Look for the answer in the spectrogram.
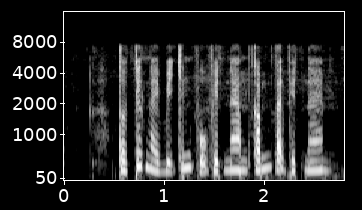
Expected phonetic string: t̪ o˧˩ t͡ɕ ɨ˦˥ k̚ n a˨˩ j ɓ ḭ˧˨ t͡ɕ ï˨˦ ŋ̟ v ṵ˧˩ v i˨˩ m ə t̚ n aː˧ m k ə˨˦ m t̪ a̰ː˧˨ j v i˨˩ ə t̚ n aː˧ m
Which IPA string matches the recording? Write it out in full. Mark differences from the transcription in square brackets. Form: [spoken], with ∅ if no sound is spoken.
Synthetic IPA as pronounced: t̪ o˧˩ t͡ɕ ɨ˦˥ k̚ n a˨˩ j ɓ ḭ˧˨ t͡ɕ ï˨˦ ŋ̟ [f] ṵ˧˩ v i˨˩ [∅] ə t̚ n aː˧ m k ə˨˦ m t̪ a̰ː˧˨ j v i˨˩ ə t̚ n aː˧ m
